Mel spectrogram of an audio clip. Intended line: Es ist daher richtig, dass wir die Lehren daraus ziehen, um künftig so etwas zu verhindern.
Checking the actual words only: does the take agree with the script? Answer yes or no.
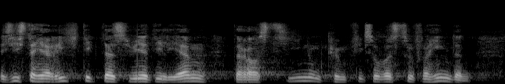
yes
